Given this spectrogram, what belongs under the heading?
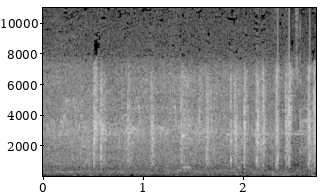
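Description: Horse hooves clatter in the Free Fire video game, an uneven galloping clip-clop that grows busier toward the end over a steady background hiss, with people talking throughout.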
